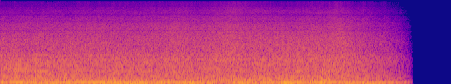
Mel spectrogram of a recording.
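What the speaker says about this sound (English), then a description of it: "So we're on the Staten Island ferry now going across the water." Steady roaring wind buffets the microphone over rushing water and waves from the Staten Island Ferry underway in New York City, loud and continuous before cutting off abruptly.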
